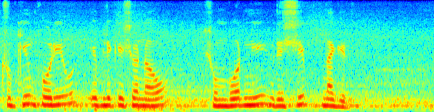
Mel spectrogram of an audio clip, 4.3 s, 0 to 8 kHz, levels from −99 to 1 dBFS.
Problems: constant background noise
